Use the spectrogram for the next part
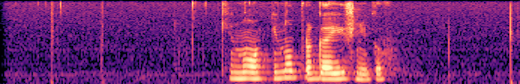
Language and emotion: Russian, neutral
